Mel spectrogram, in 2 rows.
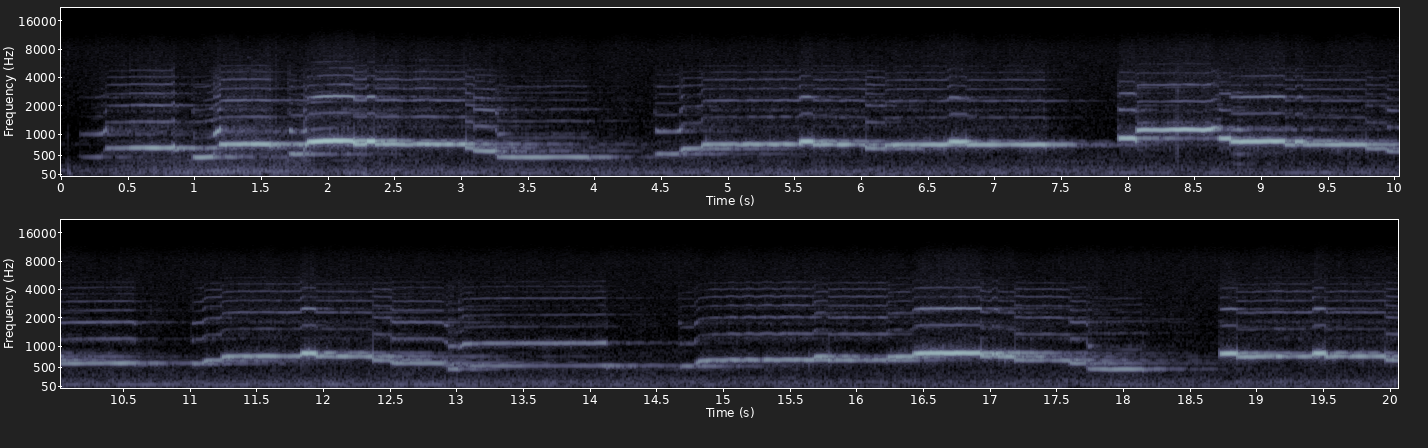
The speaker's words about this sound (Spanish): una flauta de barro de 30 centímetros de largo de muy hermoso sonido con seis agujeros, que da la octava en los dos extremos de su escala.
